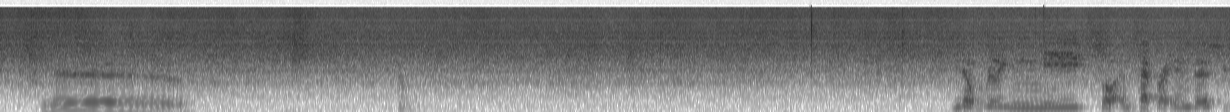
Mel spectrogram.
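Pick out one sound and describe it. A spatula scrapes and stirs in a metal pan.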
